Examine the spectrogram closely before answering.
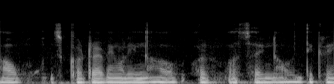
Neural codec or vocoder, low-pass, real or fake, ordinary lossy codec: none; 7.2 kHz; real; MP3, 64 kbps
